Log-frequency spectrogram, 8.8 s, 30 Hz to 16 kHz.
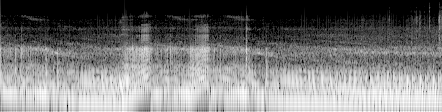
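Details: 2003 Subaru WRX boxer after turbo oil drain gasket replacement, heard from the rear: steady even low idle rumble with a brief blip midway, no knocks or ticks; running well.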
